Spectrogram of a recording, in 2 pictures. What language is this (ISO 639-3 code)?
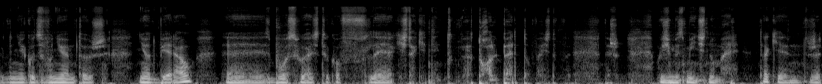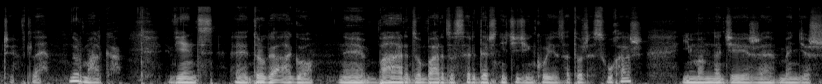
pol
